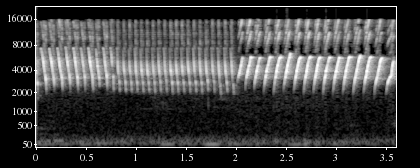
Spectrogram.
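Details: Atlantic canary singing a fast, dense rolling song used as a lure to teach young canaries: rapid high trills in three unbroken phrases, each a different repeated note, the last a quick series of sweeping chirps.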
